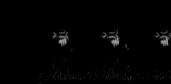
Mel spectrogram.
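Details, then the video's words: Common quail (bater) calling: three short, bright, slightly buzzy notes, each about half a second apart, over a faint hiss and no other clear sounds. "Bater ki awaz"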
